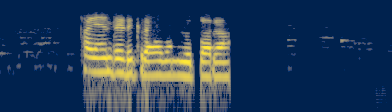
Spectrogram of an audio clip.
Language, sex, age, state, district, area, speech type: Telugu, female, 30-45, Telangana, Warangal, rural, conversation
